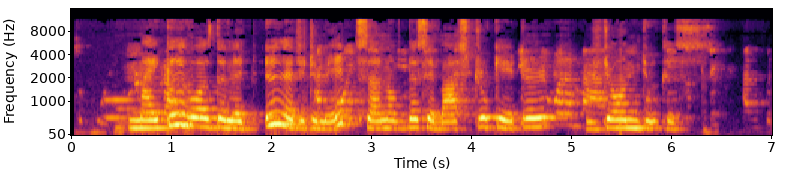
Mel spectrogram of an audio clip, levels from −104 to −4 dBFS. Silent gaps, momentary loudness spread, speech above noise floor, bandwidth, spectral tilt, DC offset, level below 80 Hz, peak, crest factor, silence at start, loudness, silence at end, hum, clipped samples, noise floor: none; 13 LU; 28 dB; 11.5 kHz; -4 dB/octave; under 0.1%; -54 dBFS; -2 dBFS; 14 dB; 0.35 s; -14 LUFS; 0.25 s; none; under 0.1%; -42 dBFS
